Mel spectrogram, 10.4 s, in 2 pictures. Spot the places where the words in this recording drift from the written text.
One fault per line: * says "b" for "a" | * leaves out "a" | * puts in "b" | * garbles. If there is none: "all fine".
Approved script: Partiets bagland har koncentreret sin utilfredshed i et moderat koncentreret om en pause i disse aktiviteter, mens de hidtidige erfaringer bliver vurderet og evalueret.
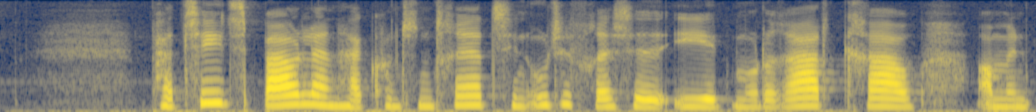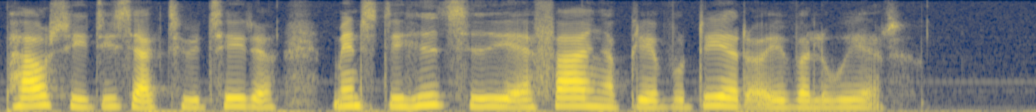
* says "krav" for "koncentreret"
